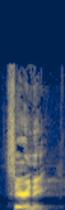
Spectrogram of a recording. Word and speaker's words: Cyrene: Because the Bible makes it three syllables. So I'm going to pronounce it that way. Cyrene.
